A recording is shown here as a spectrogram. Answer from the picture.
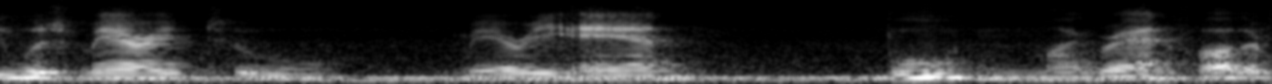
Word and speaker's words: Bowden: And Ambrose died in 1897, and he was married to Mary Ann Bowden. My grandfather pronounced it, but I pronounce it Bowden, B-O-W-D-E-N.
